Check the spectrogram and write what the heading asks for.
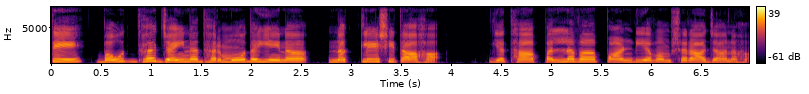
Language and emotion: Sanskrit, neutral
